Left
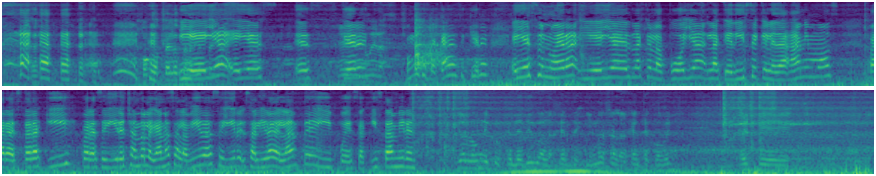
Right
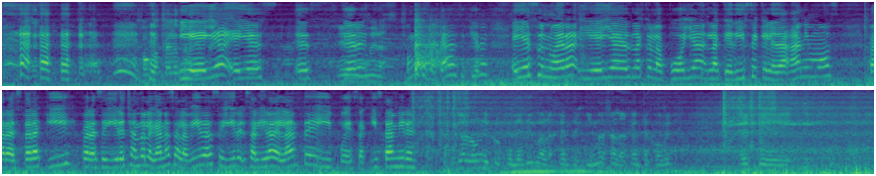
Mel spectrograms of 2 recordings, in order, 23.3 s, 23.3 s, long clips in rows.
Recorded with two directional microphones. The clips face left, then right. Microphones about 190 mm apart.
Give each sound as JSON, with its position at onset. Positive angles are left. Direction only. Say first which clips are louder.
{"t": 0.5, "sound": "speech", "louder": "even", "side_deg": 5}
{"t": 2.1, "sound": "speech", "louder": "left 3 dB", "side_deg": 50}
{"t": 2.5, "sound": "speech", "louder": "right 1 dB", "side_deg": 10}
{"t": 17.1, "sound": "mechanisms", "louder": "even", "side_deg": 60}
{"t": 17.7, "sound": "speech", "louder": "left 1 dB", "side_deg": 10}
{"t": 21.2, "sound": "vehicle", "louder": "even", "side_deg": 60}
